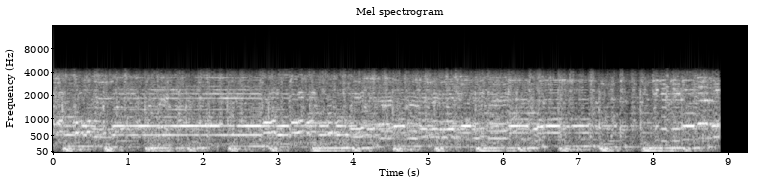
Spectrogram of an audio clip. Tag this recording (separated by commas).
Music, Dance music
